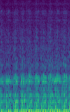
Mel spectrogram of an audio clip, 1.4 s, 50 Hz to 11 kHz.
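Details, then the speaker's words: Kawasaki ZX-6R running for the first time in 10 years after carb cleaning, warming up with a direct fuel line from tank to filter. Steady, even idle ticking over cleanly on its own; slightly smoky but clearing. "I'm going to let it warm up for a little while, and that's ticking over on its own now."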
